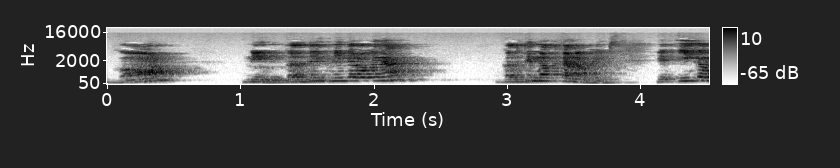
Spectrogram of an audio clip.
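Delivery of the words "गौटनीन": गौटनीन drawn out very slowly and clearly; slow model answer. Shown as a demonstration. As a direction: spell out गौटनीन slowly for students to repeat. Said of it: "क्या बोलेंगे?". (गौटनीन को बहुत धीरे, साफ़-साफ़ बोलें)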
